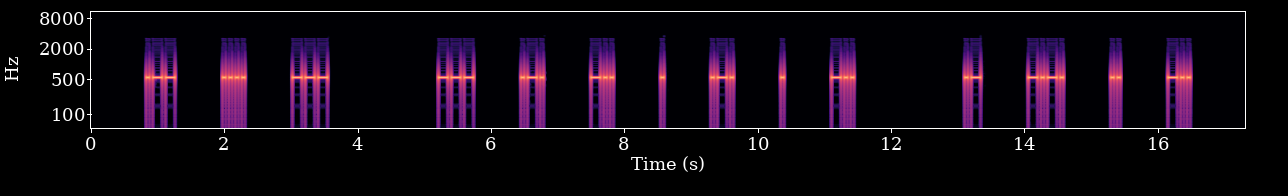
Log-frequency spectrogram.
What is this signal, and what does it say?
Morse code, heard as a keyed tone, about 25 wpm, spaced as for 10 wpm, 550 Hz. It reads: WHO ORDERED ACID
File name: podcast / News headlines-1x-25x10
